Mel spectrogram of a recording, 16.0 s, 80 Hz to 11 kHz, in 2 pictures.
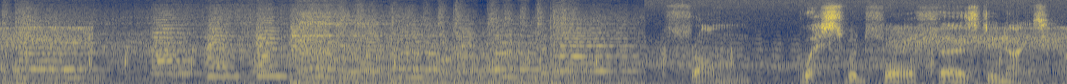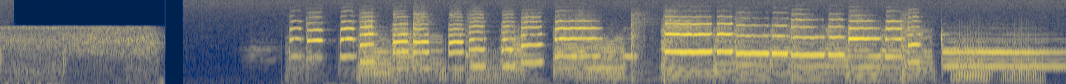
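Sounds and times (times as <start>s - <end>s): brassy trumpet jingle: 10.2s - 16.0s.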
